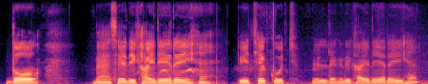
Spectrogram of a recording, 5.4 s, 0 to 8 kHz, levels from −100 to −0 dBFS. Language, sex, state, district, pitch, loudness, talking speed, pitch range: Hindi, male, Uttar Pradesh, Saharanpur, 140 Hz, -17 LUFS, 145 wpm, 125-155 Hz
